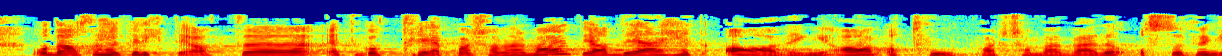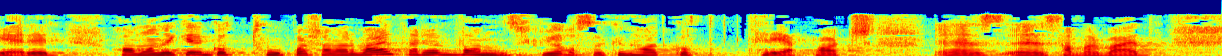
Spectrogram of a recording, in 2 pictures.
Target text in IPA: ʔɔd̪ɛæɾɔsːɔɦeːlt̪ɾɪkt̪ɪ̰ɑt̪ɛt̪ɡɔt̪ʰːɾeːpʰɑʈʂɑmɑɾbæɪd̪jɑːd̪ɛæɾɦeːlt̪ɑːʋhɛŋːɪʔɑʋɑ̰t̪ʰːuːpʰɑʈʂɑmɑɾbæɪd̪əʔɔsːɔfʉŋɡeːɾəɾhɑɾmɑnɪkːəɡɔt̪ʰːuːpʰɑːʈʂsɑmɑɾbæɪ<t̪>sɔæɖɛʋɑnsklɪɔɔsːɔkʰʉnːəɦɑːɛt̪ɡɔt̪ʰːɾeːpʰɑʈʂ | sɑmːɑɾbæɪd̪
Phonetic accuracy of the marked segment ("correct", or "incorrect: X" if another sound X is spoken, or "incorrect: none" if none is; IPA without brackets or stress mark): incorrect: d̪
